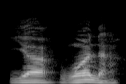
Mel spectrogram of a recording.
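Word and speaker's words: יונה: But when you go into the ancient Hebrew, it'll be Yawana, Yawana, Yawana, all right?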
